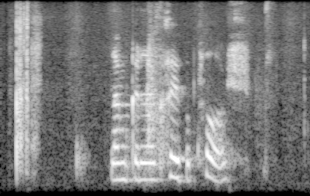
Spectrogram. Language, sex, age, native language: Icelandic, male, 10, Icelandic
